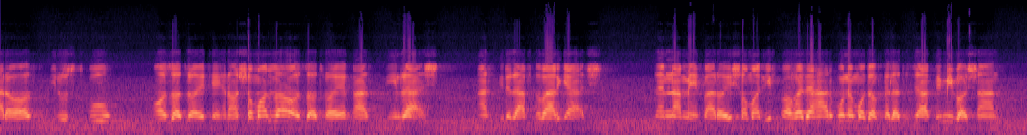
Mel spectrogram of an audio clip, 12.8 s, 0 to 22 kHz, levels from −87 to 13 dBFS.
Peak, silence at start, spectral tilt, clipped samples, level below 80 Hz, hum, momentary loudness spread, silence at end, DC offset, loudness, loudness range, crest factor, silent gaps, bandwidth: 0 dBFS; 0 s; -4 dB/octave; under 0.1%; -48 dBFS; none; 11 LU; 0 s; under 0.1%; -16 LUFS; 3 LU; 16 dB; none; 10.5 kHz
